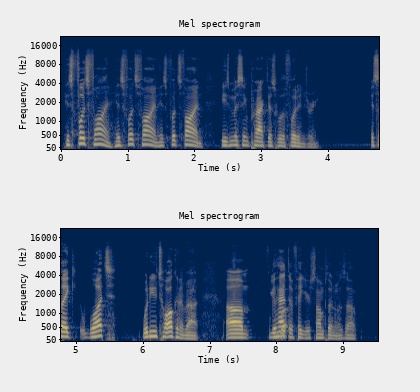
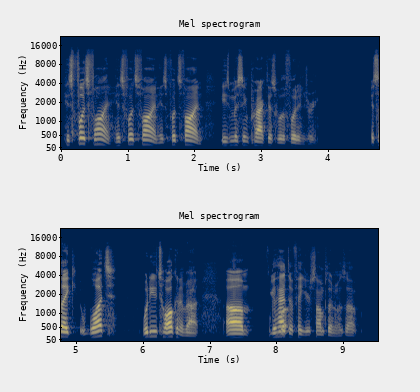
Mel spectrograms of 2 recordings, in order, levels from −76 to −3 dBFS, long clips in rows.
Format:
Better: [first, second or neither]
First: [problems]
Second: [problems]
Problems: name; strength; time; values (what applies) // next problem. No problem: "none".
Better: first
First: none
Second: thin; very; fading below 350 Hz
